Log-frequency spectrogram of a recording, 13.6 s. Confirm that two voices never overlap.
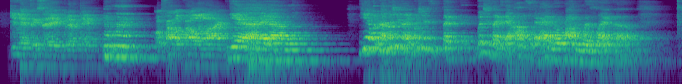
Yes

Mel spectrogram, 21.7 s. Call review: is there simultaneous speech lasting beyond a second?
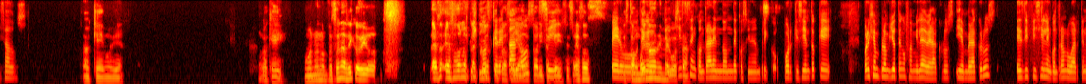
Yes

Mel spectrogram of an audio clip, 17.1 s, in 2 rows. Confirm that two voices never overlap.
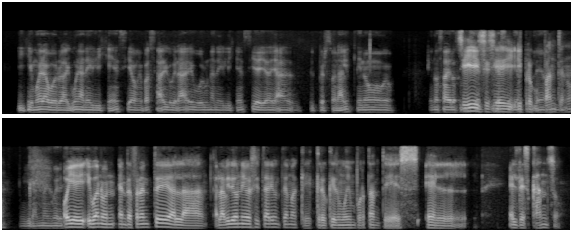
No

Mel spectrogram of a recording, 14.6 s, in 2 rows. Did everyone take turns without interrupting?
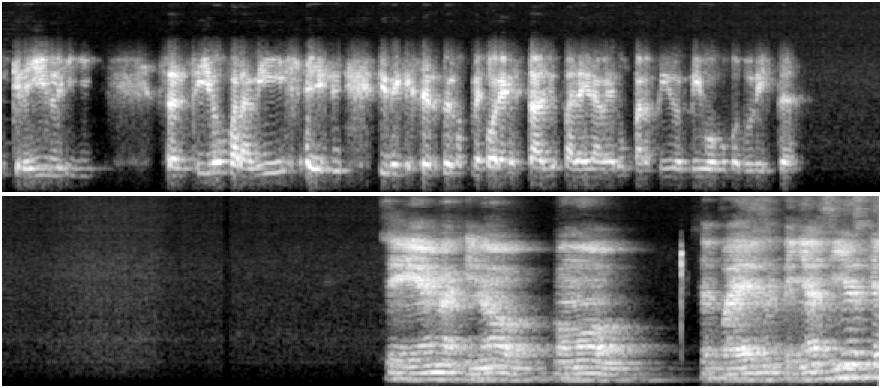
Yes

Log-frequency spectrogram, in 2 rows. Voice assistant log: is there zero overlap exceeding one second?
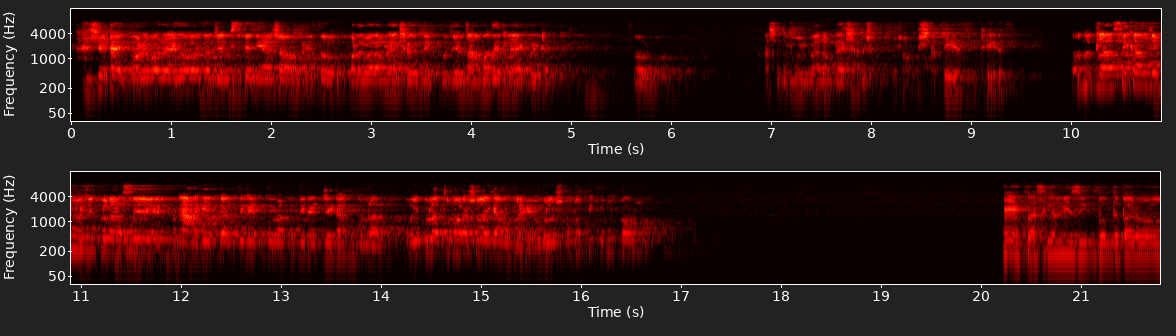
No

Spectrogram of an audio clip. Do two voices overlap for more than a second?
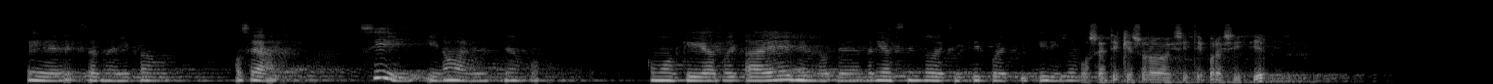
No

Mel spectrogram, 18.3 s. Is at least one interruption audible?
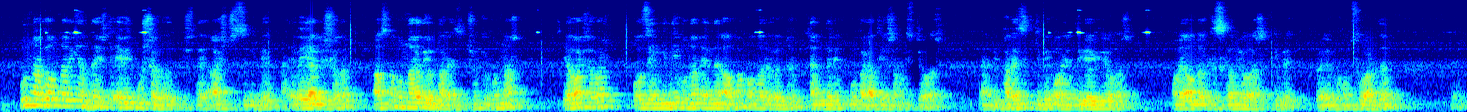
No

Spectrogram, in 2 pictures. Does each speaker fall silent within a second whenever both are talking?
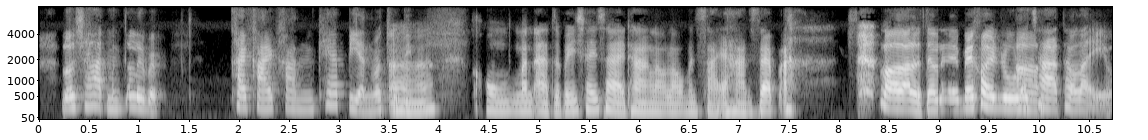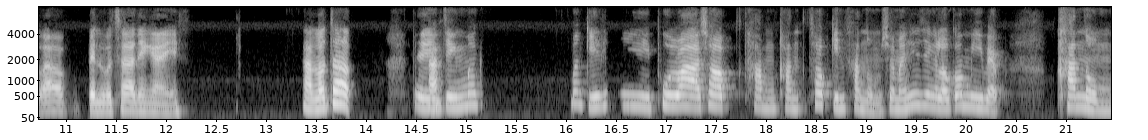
Yes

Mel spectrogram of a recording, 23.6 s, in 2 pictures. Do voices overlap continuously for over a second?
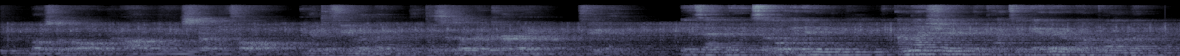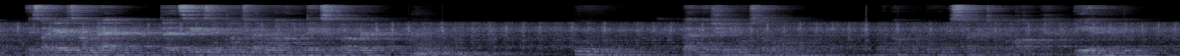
No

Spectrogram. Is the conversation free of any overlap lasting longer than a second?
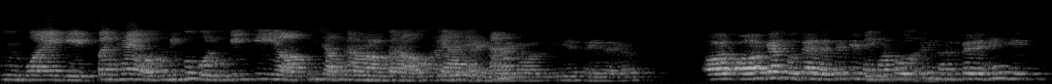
No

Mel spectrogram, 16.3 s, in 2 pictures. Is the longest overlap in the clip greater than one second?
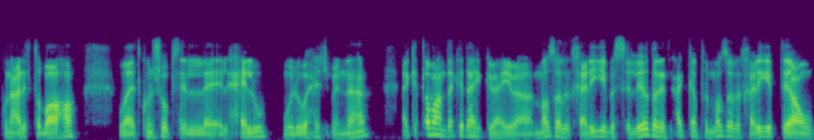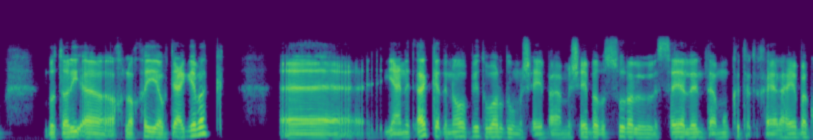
No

